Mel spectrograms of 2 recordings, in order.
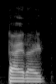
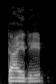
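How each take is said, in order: First: The last syllable sounds like 'ride'. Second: The last syllable sounds like 'rate'. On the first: The speaker calls it wrong. "Not टायराइड" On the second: The speaker calls it right. "टायरेट basically"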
